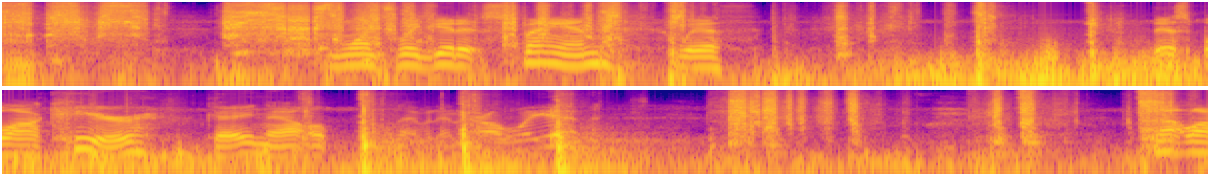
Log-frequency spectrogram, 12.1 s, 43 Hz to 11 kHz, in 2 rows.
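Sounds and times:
man speaking: 0:05.8 - 0:09.0.

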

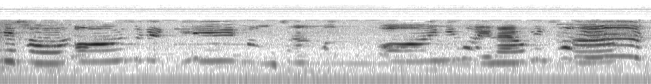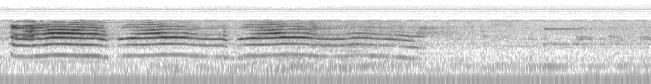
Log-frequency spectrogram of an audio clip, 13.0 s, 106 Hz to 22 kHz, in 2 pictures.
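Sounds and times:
newborn baby crying: 0:05.7 - 0:11.0.

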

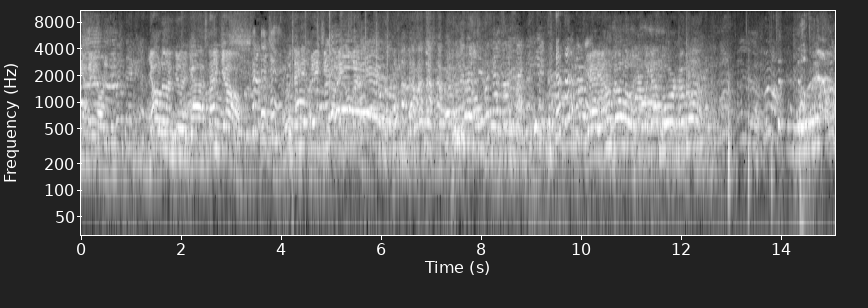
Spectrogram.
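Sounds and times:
boys and men talking: 0:00.0 - 0:15.0.

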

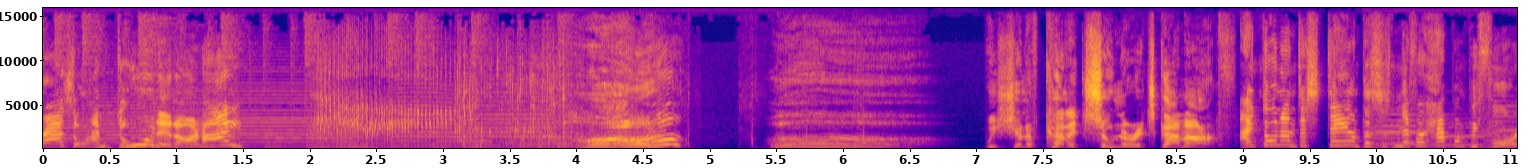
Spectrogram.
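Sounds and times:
voice groaning ohh in dismay: 0:03.9 - 0:06.6.

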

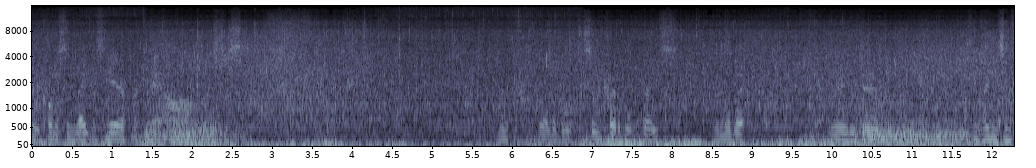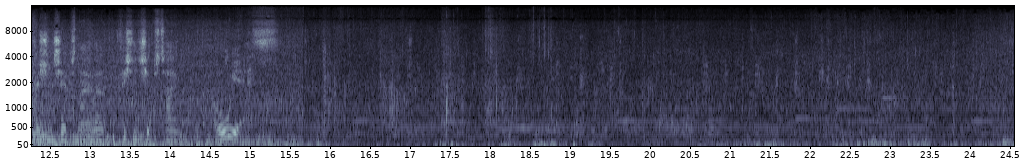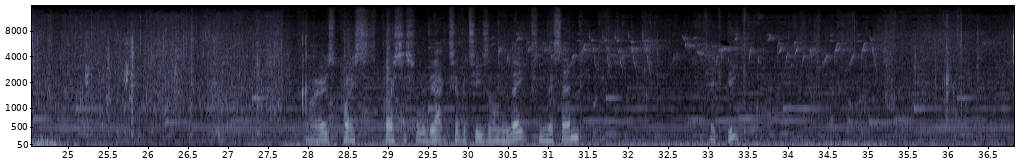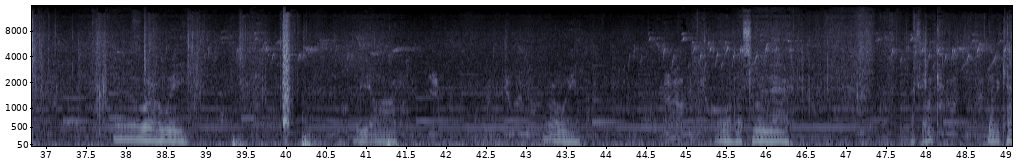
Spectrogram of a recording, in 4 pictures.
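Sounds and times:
low rumble: 0:00.0 - 0:16.0
waves lapping on pebbles: 0:00.0 - 0:27.7
wind buffeting microphone: 0:00.0 - 0:27.8, 0:38.6 - 0:49.0
background music with held notes: 0:00.0 - 0:49.0
ducks quacking: 0:17.0 - 0:27.7, 0:38.8 - 0:43.8, 0:44.4 - 0:49.0.

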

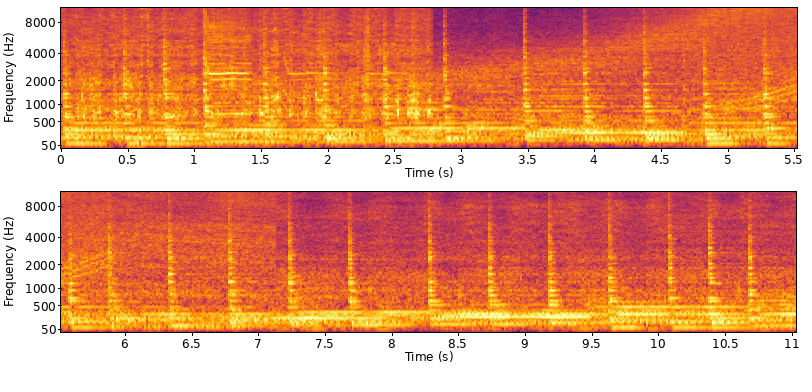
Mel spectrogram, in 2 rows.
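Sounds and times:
electronic music with steady beat: 0:00.0 - 0:11.0.

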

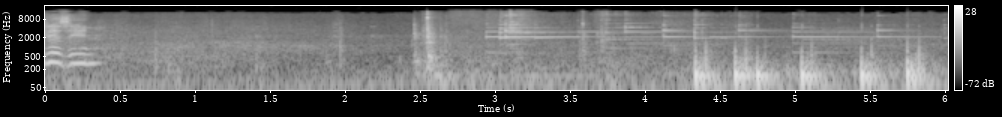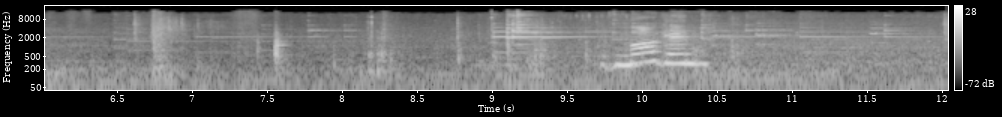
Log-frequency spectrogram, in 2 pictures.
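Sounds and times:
door opening: 0:02.4 - 0:06.0
small doorbell ringing: 0:03.0 - 0:08.4, 0:09.0 - 0:12.0
dull thumps: 0:04.3 - 0:06.2.

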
